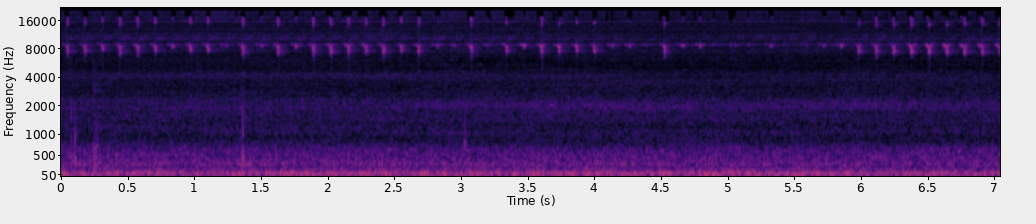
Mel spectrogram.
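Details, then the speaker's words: Maxxair Fan Deluxe RV roof vent fan on low setting, squeaking since new: high thin chirping squeaks about two or three per second over a low hum, like birds; motor bearing squeak, maker reports a bad batch of motors. "One is, from day one when I bought this RV, on the low setting, this fan would cause a constant squeak."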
